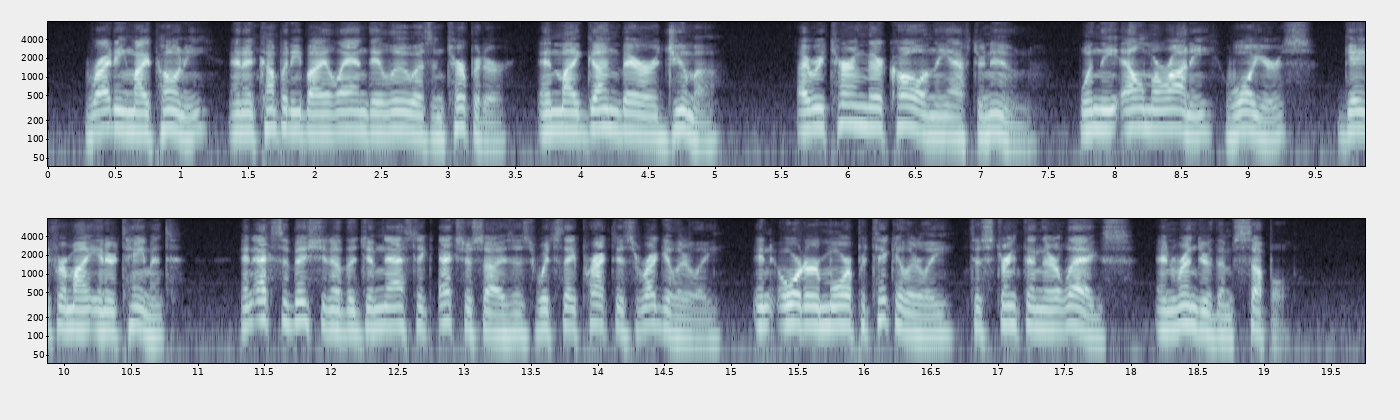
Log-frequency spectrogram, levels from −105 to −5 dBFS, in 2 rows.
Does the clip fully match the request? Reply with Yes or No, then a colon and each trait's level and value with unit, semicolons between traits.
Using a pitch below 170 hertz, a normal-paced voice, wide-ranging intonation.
No: low, 135 Hz; average, 155 wpm; average, 3.7 semitones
